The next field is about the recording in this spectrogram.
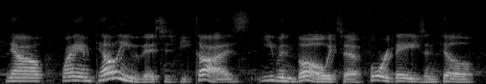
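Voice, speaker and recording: An actor playing a glum, fretful middle-aged variety show host in a radio play, with a halting, stammering delivery. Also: male voice, on the high side, animated. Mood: showman patter. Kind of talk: old-time radio play acting.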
